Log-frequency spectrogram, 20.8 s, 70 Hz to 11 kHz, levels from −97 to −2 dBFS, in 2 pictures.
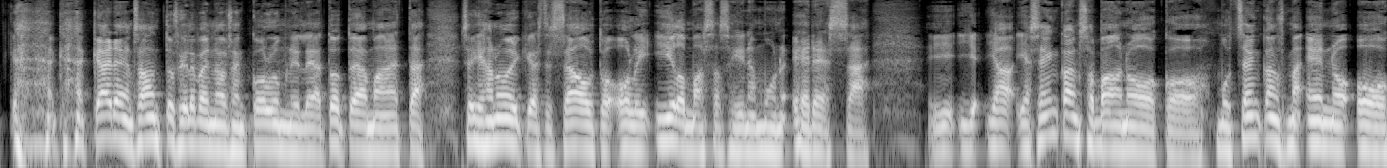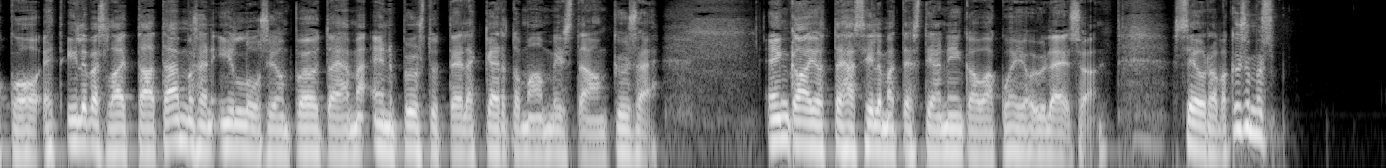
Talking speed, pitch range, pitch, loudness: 165 wpm, 115-140 Hz, 125 Hz, -16 LUFS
